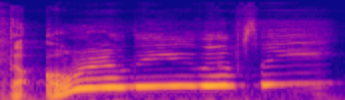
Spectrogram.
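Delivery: high squeaky astonished question; stunned disbelief. Retold or imitated.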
